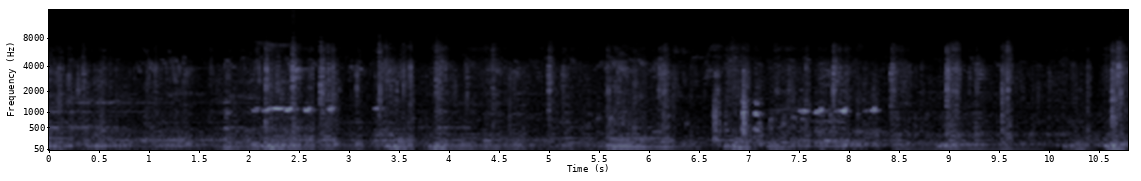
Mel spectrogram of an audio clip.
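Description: Faint bird calls: two short runs of four or five quick chirping notes, about two seconds in and again near eight seconds, over low rustling and scattered clicks.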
